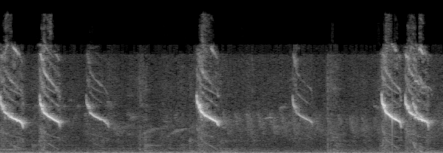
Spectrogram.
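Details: Calling female Oriental white-eye, in heat, whose call is meant to stir males into singing; sharp high downslurred whistles, some doubled, spaced irregularly over a few seconds.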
